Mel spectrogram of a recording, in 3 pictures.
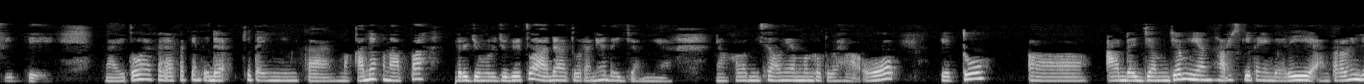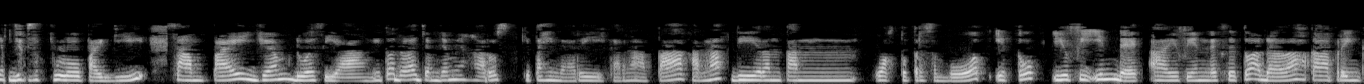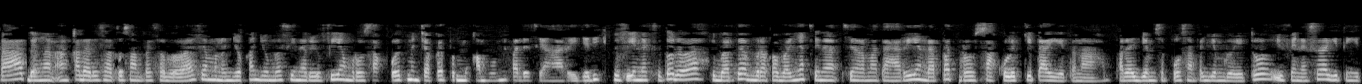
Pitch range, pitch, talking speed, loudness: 180-205 Hz, 190 Hz, 165 wpm, -15 LUFS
